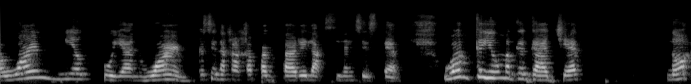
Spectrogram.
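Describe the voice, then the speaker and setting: A woman with a Filipino accent giving a lively, chatty health talk, mixing in teasing asides and frequent tag questions. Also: fairly high pitch, rough recording. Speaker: health speaker.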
